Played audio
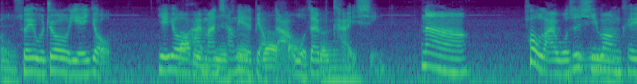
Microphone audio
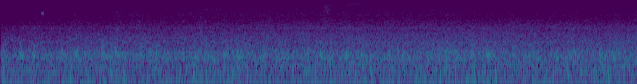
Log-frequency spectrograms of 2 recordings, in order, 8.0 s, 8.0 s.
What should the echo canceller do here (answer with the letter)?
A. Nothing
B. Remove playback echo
A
